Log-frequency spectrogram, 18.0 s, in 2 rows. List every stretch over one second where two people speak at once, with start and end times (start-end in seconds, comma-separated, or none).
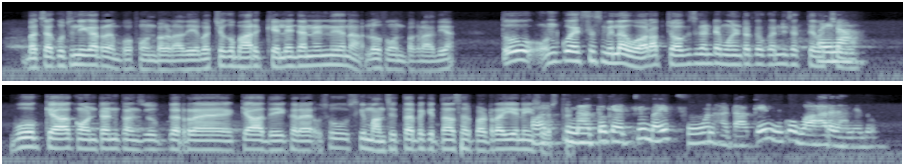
none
